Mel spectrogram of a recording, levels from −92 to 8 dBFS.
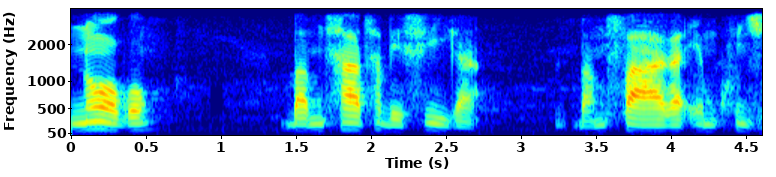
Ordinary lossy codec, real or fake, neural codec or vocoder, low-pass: none; real; none; 3.6 kHz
